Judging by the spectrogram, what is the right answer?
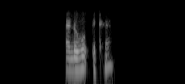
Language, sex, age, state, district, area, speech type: Santali, male, 18-30, West Bengal, Bankura, rural, conversation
